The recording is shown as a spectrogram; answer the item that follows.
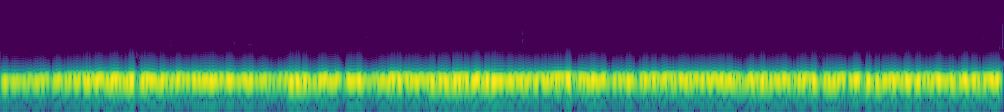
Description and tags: Some multisamples created with coagula, if known, frequency indicated by file name.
